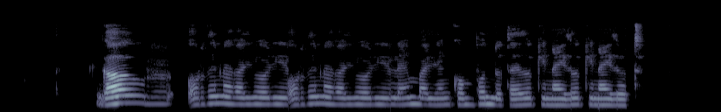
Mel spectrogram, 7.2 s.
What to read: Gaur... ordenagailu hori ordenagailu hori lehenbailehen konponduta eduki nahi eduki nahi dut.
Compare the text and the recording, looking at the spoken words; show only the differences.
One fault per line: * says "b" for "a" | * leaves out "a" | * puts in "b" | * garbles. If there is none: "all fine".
all fine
